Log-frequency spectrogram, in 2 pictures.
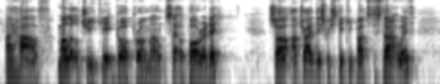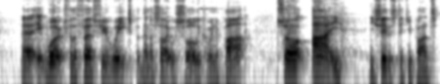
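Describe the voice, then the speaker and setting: A man's voice: medium pitch, darkish tone. Cheeky, casual British man vlogging. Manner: cheeky, slangy, informal. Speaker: motovlogger presenting gear. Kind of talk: casual chatty gear walkthrough.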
